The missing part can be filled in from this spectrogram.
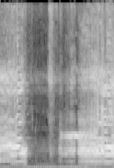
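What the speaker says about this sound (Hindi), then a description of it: "अभी मुर्गा पकड़ लिया है" A rooster squawks loudly in two short bursts with a brief pause between, close by, sounding agitated as it is grabbed and caught from a basket.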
